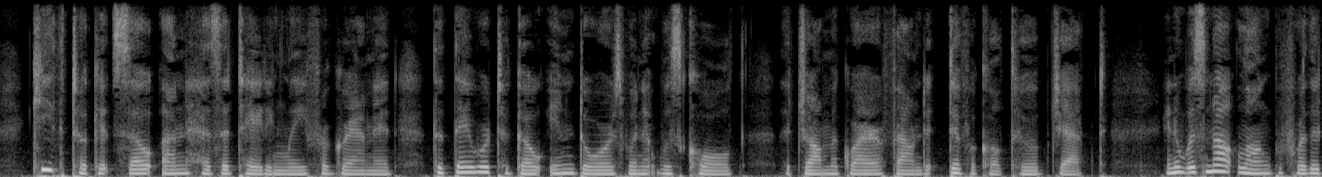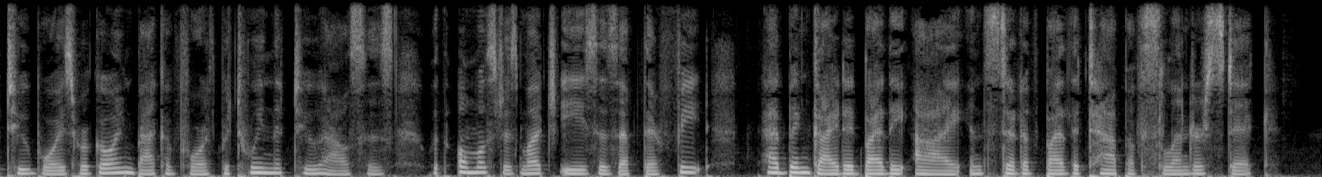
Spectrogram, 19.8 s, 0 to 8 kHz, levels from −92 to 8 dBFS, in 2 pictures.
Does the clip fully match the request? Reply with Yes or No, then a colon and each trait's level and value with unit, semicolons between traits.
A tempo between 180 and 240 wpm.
Yes: fast, 205 wpm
